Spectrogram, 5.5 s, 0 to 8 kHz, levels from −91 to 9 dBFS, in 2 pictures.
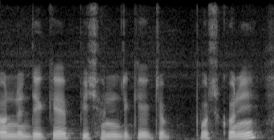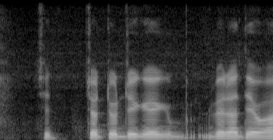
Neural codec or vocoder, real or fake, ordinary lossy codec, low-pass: none; real; none; none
